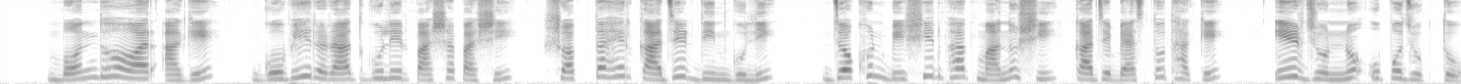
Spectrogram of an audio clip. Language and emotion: Bengali, neutral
